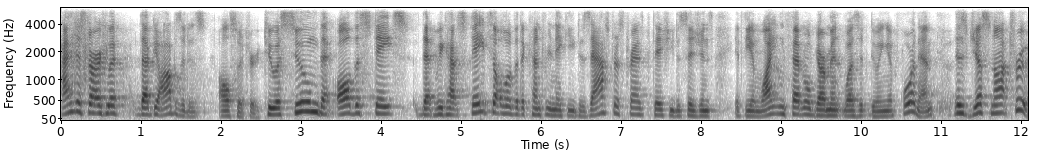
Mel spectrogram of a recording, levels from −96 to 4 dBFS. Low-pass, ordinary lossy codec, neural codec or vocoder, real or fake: 5.4 kHz; Opus, 24 kbps; codec, 24 kHz, 0.9 kbps, WavTokenizer, small release; fake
